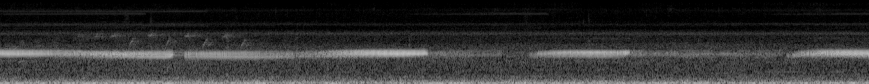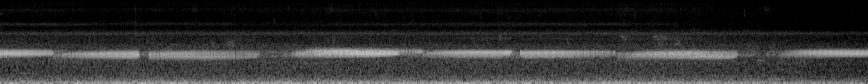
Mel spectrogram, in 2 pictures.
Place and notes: Pingxi District, New Taipei City - The frogs
Pingxi District, 四廣潭, 13 November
